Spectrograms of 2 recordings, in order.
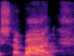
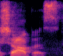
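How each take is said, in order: First: It is said in Modern Hebrew pronunciation. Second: It is said in Ashkenazic pronunciation.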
